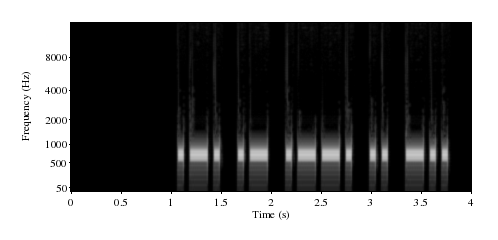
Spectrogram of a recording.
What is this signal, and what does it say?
Morse code, heard as a keyed tone, about 20 wpm, 700 Hz. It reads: RAPID
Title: Build A Word - 1 Letter At A Time - 5-Letter Words - 20wpm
